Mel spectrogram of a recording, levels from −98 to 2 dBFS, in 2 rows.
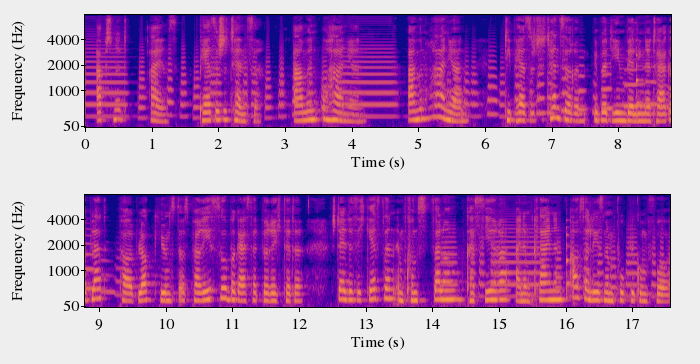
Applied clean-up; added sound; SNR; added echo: none; Brass instrument + Bowed string instrument; 13 dB; none.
